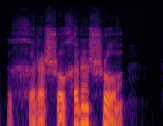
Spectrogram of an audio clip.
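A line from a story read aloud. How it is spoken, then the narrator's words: Plain. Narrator (Russian): сказал доктор Стиллингфлит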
